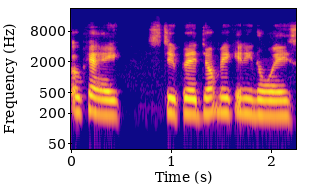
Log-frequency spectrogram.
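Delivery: normal talking voice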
